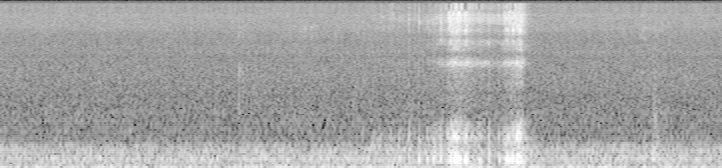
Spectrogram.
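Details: Sleeping Yorkie dog snoring: low, rumbling, rattly breathing throughout, likened to a Harley motorcycle, with a couple of louder snorting breaths near the end.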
